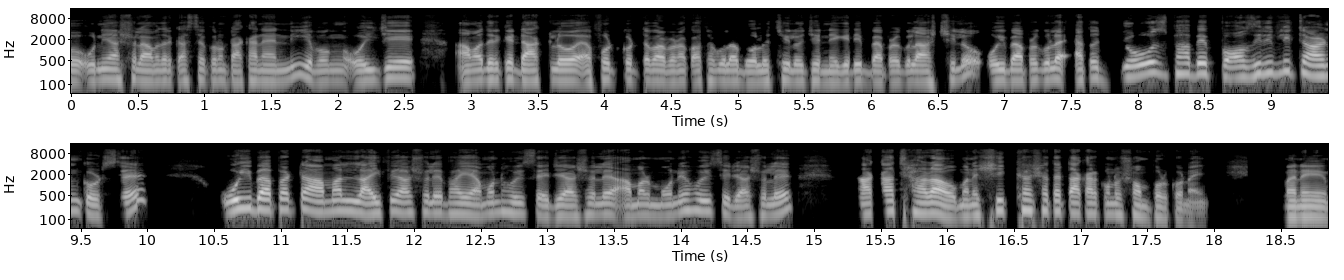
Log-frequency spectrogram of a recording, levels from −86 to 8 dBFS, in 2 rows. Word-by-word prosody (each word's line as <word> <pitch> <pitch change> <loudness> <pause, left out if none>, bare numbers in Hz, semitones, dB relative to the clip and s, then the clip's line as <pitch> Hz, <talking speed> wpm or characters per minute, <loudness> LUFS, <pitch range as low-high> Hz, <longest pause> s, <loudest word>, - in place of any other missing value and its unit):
উনি 140 +2 -2
আসলে 135 - -3
আমাদের 130 +1 -4
কাছ 130 - -3
থেকে 140 - -7
কোনো 135 0 -5
টাকা 125 +2 -4
নেননি 130 +8 -4
এবং 125 +1 -5 0.2
ওইযে 135 +5 -1 0.5
আমাদেরকে 140 +3 0
ডাকলো, 135 +1 +2 0.2
এফোর্ড 145 -1 -4
করতে 140 - -3
পারবে 125 -1 +2
না - - -2
কথাগুলা 130 0 -2
বলেছিল, 130 +2 -2
যে 135 - -1
নেগেটিভ 125 +2 -2
ব্যাপারগুলা 125 +1 0
আসছিল, 140 +4 -7 0.2
ওই 130 - +2
ব্যাপারগুলা 140 +2 +3
এত 140 - -5 0.2
জোশভাবে 210 +3 +3 0.2
পজিটিভলি 205 +9 +1
টার্ন 180 -2 +6
করছে, 140 +3 -2 0.8
ওই 195 - +9
ব্যাপারটা 200 0 +4
আমার 185 +2 +1
লাইফে 155 +4 +2
আসলে 160 0 -3
ভাই 155 -1 0
এমন 155 +3 -4
হইছে 155 -2 -4
যে, - - 0
আসলে 145 +3 -4 0.2
আমার 140 +2 -2
মনে 140 +6 -3
হইছে 180 -3 -2
যে - - 0
আসলে 140 +3 -3 0.6
টাকা 150 +4 +3
ছাড়াও 160 -5 +6
মানে 130 +1 -1
শিক্ষার 185 0 0
সাথে 180 -1 0
টাকার 155 -1 +3
কোনো 150 -1 -3
সম্পর্ক 120 -4 -3
নাই। - - -9 0.6
মানে 120 0 +3
145 Hz, 170 wpm, -23 LUFS, 130-170 Hz, 0.8 s, ওই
